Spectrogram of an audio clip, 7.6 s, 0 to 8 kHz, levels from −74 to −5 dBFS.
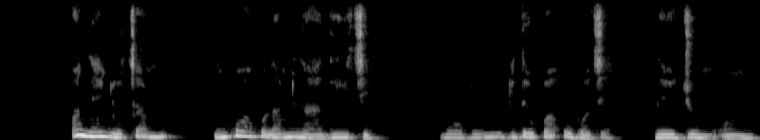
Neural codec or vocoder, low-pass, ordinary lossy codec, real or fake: none; none; none; real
